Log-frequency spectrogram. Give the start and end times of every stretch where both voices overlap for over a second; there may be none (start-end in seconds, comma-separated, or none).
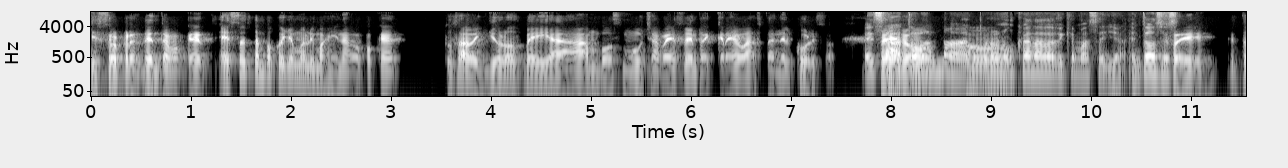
7.7-9.2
